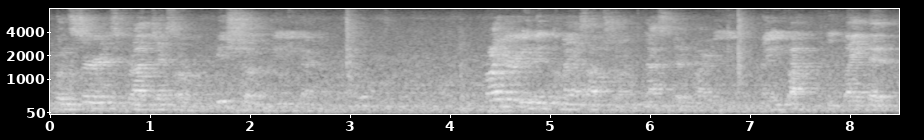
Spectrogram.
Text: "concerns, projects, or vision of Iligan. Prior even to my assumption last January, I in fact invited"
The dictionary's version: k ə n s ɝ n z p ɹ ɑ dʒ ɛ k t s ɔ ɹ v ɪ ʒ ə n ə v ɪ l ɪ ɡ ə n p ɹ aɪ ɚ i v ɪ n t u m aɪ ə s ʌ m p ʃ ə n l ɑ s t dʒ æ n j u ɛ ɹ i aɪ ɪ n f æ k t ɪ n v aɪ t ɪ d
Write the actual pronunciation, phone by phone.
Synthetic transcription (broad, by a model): k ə n s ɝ n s p ɹ ɑ dʒ ɛ k t s ɔ ɹ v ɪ ʃ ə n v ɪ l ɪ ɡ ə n p ɹ aɪ ɚ i v ɪ n t u m aɪ ə s ʌ m p ʃ ə n l ɑ s t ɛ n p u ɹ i aɪ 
